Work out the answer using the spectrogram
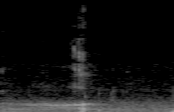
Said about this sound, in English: A sip of coffee, if you will.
